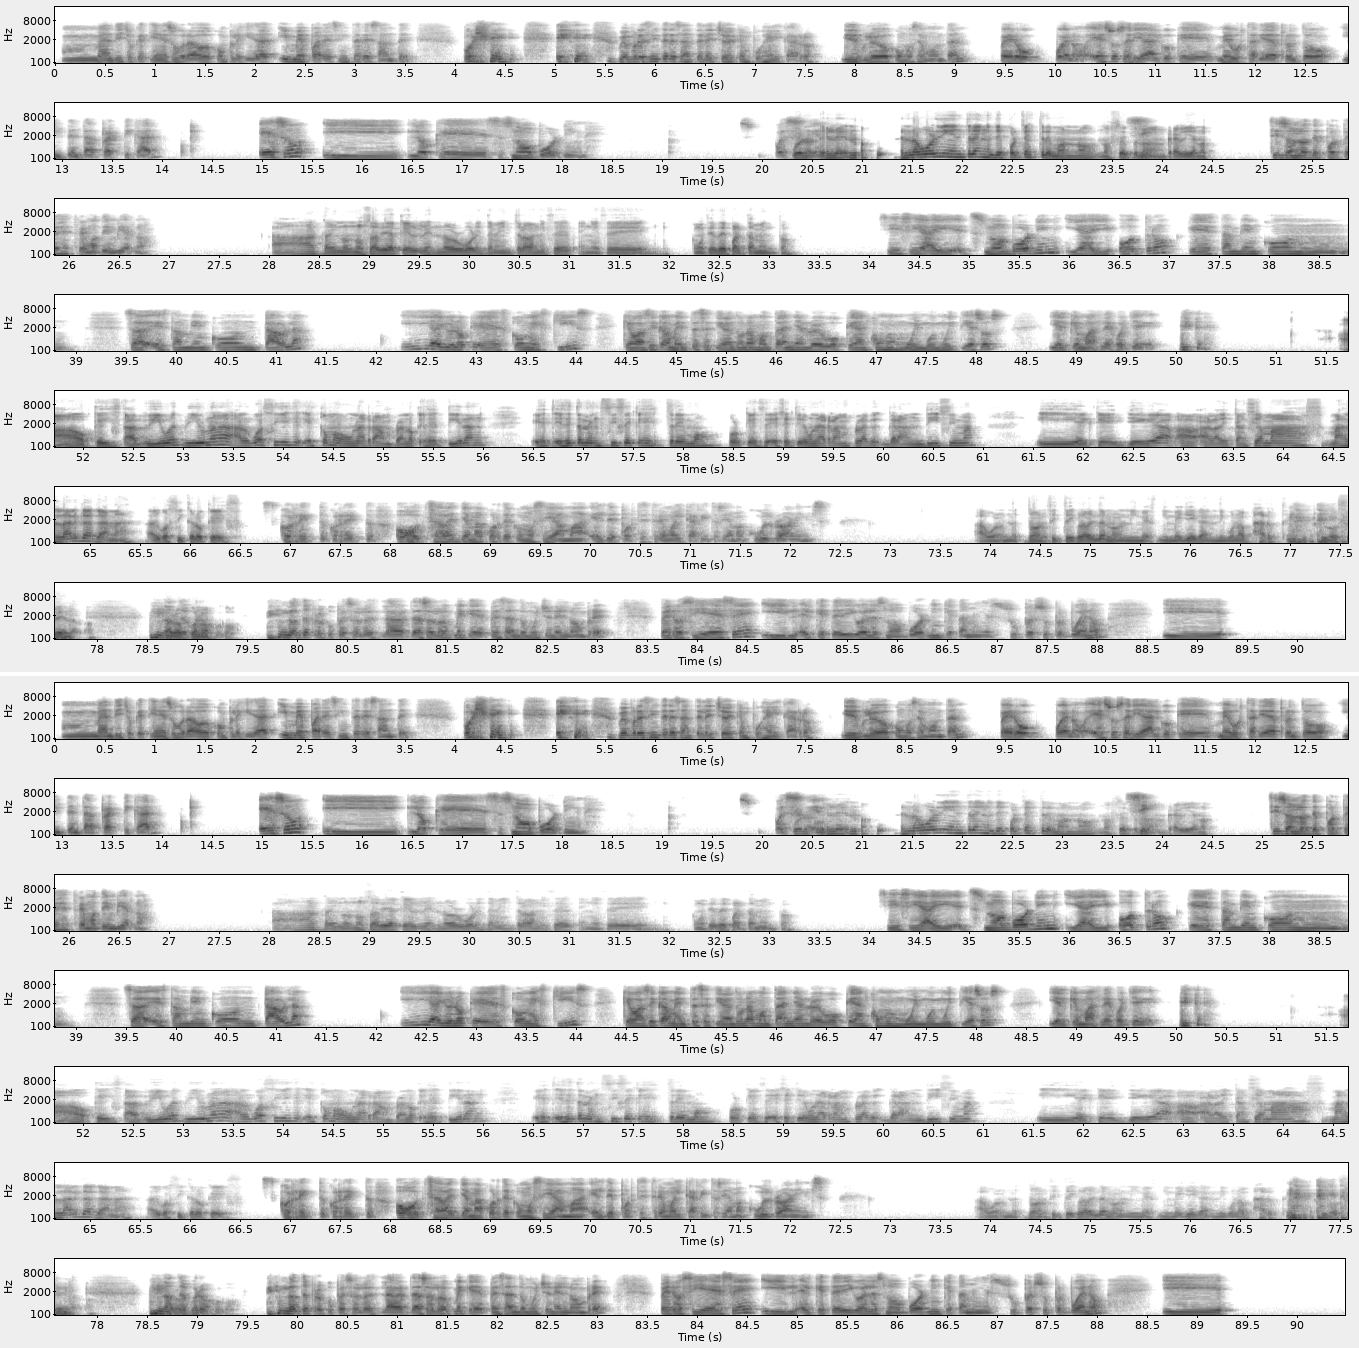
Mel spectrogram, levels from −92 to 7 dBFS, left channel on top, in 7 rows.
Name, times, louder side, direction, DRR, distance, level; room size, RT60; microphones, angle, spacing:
voice 1, 0.0-7.6 7.9-9.1 9.5-14.0 15.0-18.3 19.8-19.9 20.1-20.7 23.7-23.9 25.1-26.8 34.1-38.9 39.2-41.3 42.3-44.1 44.5-48.2 48.7-49.8 50.0-50.4 66.9-72.3 77.0-77.7 78.3-79.1 79.7-89.2, right 3 dB, 55° right, 0.5 m, -30 dB
voice 2, 20.3-21.1 21.4-24.5 28.0-31.9 32.2-33.3 51.6-56.0 56.5-60.9 61.5-66.5 73.9-77.8 78.7-79.4, left 7 dB, 75° left, 0.3 m, -31 dB
2.6 x 2.1 x 3.6 m
head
